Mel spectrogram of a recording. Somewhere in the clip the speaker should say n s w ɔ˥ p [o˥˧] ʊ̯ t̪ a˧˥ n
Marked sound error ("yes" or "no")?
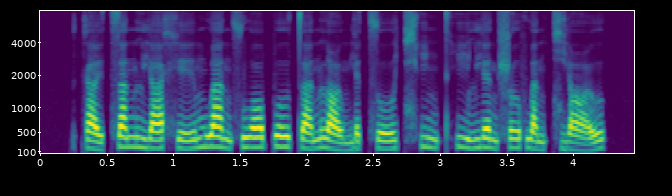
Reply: yes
